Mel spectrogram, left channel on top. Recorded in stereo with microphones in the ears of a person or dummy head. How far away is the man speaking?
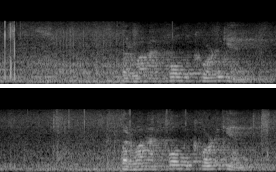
About 2 m.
